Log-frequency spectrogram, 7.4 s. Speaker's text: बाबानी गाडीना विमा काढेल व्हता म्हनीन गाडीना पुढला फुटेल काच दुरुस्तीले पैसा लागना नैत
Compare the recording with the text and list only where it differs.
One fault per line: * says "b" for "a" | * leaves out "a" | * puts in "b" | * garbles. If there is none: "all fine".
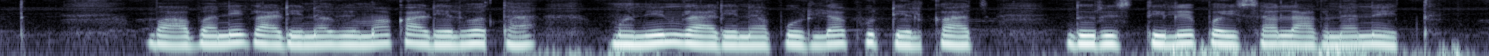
all fine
